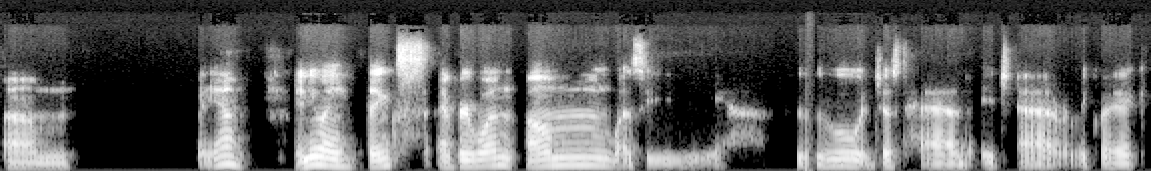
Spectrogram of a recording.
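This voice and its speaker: A soothing, soft-spoken man chatting with his group on a video call, his voice carrying a gravelly fry. The sound is dry and close, with no room around it. He laughs easily and keeps things relaxed. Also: mid-range voice, slow, no room sound, dull audio. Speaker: discussion group leader. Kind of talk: casual online group chat.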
